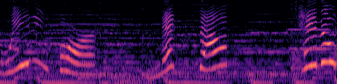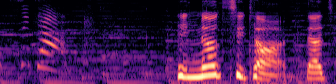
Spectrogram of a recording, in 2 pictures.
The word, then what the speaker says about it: Tenochtitlan: Tenochtitlan.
